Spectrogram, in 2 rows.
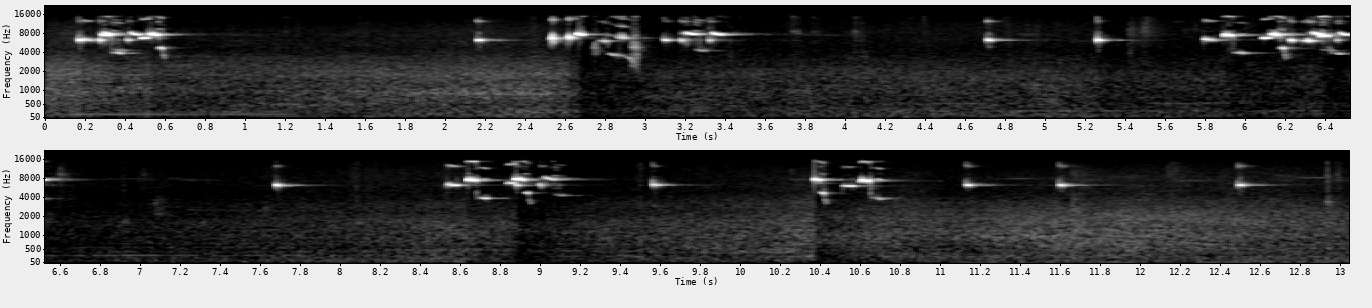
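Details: Five-month-old caged Cuban grassquit, a 2022 chick, singing its loud, clear silva australiano song with a trill acquired from a tutor bird: repeated bursts of very high, sparkling twitters separated by short pauses and lone thin chirps, over quiet indoor hum.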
